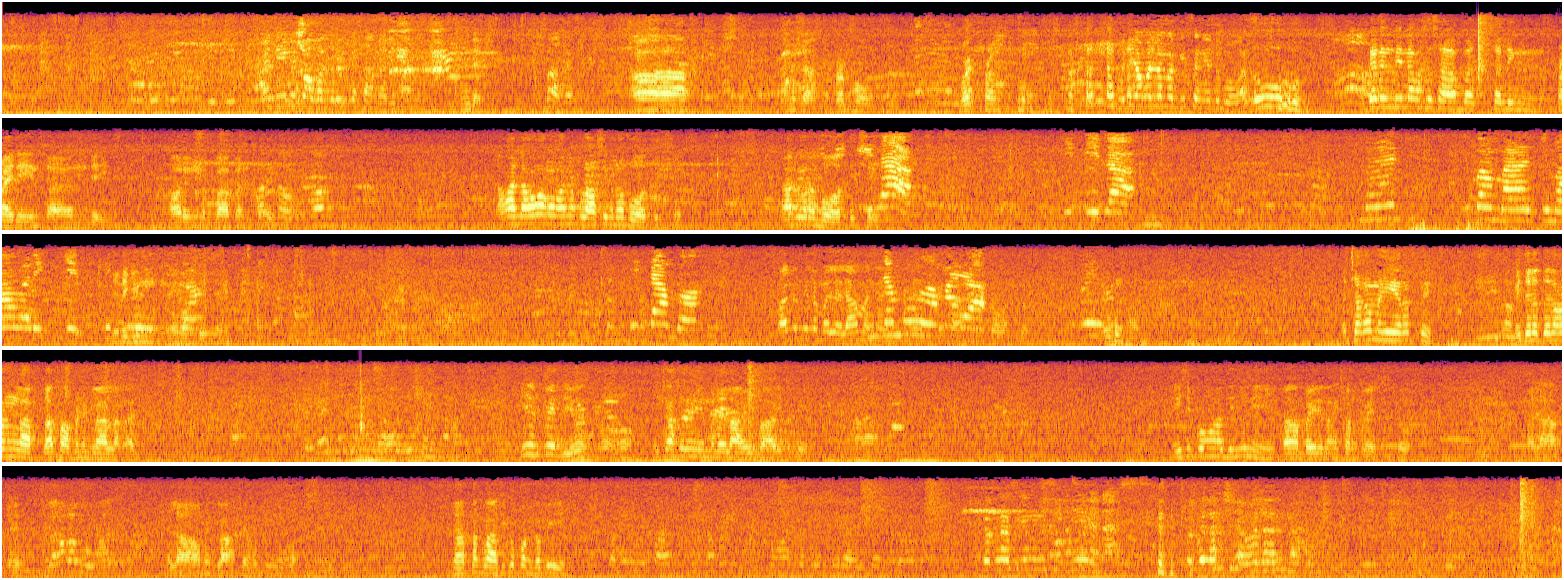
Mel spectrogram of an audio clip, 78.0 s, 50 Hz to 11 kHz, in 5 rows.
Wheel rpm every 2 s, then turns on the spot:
0, 0, 0, 0, 0, 0, 0, 0, 0, 0, 0, 0, 0, 0, 0, 0, 0, 0, 0, 0, 0, 0, 0, 0, 0, 0, 0, 0, 0, 0, 0, 0, 0, 0, 0, 0, 0, 0, 0.
none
